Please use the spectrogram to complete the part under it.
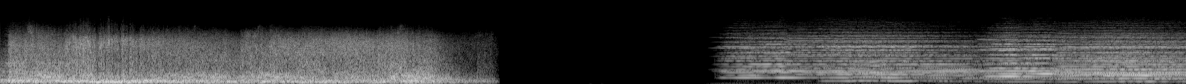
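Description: A space warship fleet opens fire in a dense, roaring barrage of heavy explosions for about five seconds. The blasts cut abruptly to silence, then sustained harmonic tones follow.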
